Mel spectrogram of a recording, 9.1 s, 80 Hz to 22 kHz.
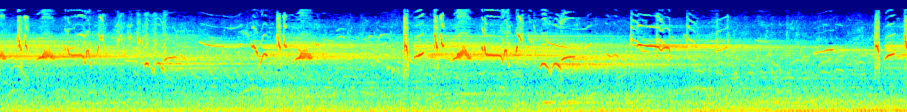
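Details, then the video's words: Emotional Oriental magpie-robin singing with tail spread, full of varied material, a clear rough call used to provoke other magpie-robins; dense run of sharp whistles and twittering slurs in bursts, with a faint low hum throughout. "dijamin kacer langsung ngamuk2 dengar kacer ini bongkar emosi buka ekor ngobra full isian"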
